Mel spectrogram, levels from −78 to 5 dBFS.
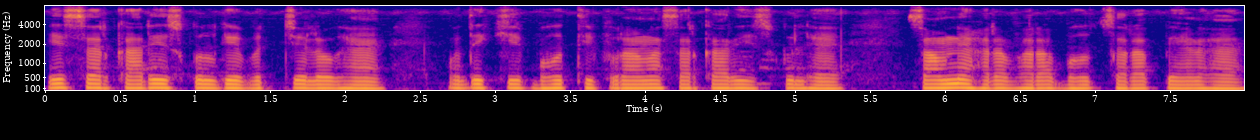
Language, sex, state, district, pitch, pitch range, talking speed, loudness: Hindi, male, Jharkhand, Palamu, 130 Hz, 125-135 Hz, 155 wpm, -17 LUFS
